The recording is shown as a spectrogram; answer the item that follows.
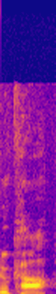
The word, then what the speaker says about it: Lucas: จำนวนลูคัส ถูกตั้งชื่อตาม Edward Lucas แม้ว่าเขาเป็นชาวฝรั่งเศส งั้น 'ลูคา' แต่ผมจะออกเสียง 'ลูคัส' เพราะผมขี้เกียจ และถ้ามันไม่ได้เพื่อลูคัสแล้ว เราจะไม่สนใจเกี่ยวกับ Fibonacci จริงๆ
